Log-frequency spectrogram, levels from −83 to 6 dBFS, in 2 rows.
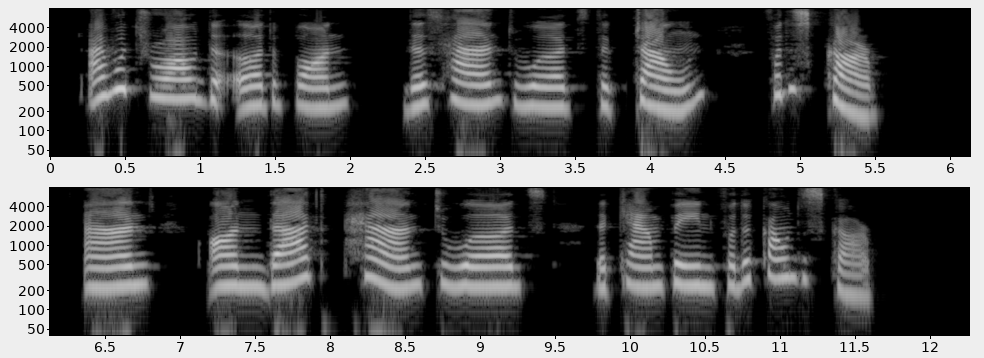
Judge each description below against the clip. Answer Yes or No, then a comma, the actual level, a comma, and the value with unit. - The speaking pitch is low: No, high, 245 Hz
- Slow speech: Yes, slow, 115 wpm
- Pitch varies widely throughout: No, average, 3.9 semitones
